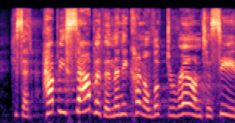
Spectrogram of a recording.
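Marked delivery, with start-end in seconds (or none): 0.5-1.3 high-pitched eager greeting; lightly mimicked, higher-pitched hello; hearty greeting. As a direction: imitate a visitor's cheery hello. Retells the mayor's greeting.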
